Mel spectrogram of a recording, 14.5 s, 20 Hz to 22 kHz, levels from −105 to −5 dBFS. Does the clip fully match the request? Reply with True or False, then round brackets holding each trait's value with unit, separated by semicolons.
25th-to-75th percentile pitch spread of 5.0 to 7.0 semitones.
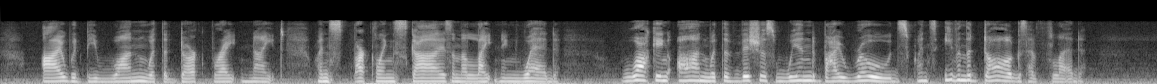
False (3.2 semitones)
